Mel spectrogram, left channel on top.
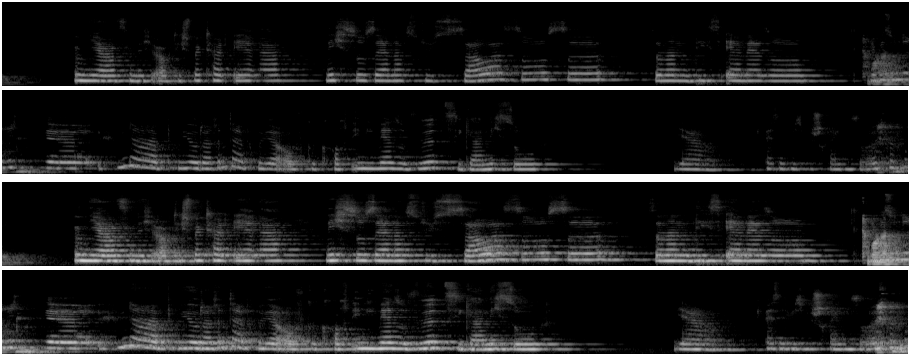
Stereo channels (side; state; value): left; quieter; 9.7 dB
